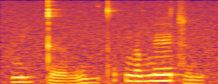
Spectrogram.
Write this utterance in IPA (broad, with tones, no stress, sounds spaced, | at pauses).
n̪ iː˥ k̚ t̪ œː˨ n w iː˧ t̪ʰ ʊ˥ k̚ ŋ ɐ˥ w n̪ ɛː˥ t͡s ɵ˨ n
